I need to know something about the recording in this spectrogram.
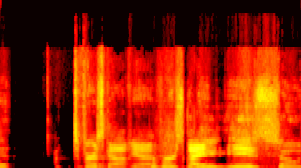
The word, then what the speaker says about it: Tverskov: Tverskov, yeah.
